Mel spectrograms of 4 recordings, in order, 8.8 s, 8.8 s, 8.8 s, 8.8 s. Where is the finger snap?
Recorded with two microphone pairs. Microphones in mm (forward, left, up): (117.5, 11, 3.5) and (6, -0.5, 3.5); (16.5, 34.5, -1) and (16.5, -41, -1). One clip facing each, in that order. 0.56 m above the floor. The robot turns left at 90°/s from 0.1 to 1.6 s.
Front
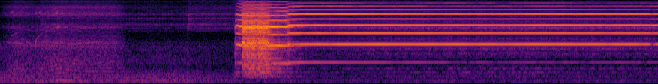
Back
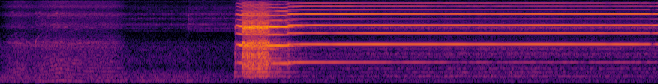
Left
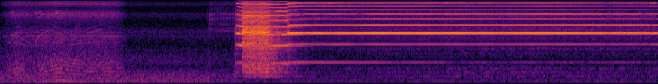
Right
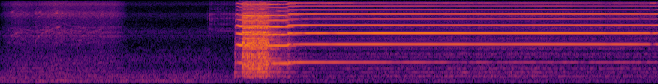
I don't hear a finger snap.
